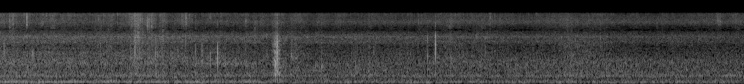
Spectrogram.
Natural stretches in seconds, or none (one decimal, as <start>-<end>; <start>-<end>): 0.0-2.6; 3.4-7.4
